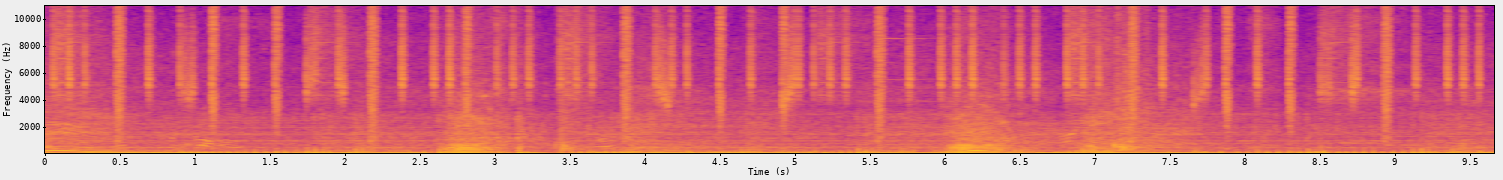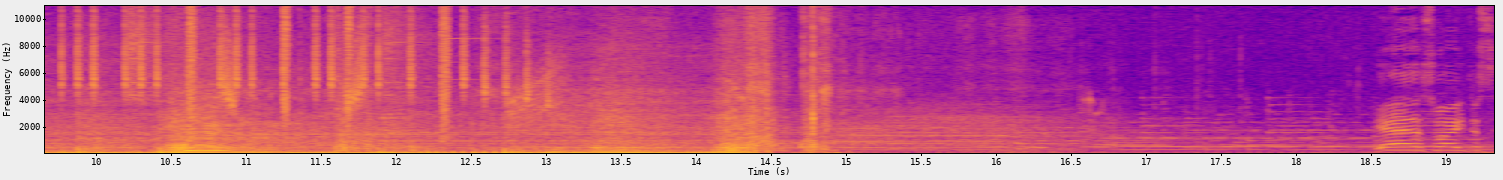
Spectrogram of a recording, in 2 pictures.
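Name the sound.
motorcycle engine revving with throttle during wheelie practice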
